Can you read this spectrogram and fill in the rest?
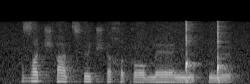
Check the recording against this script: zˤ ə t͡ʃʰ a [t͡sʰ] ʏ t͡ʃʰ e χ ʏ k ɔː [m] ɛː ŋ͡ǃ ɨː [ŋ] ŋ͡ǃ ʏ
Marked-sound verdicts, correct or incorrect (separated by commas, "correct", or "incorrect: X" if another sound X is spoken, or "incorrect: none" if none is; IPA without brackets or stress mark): correct, correct, incorrect: k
